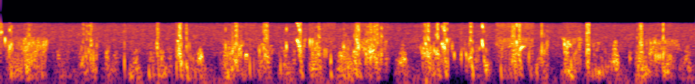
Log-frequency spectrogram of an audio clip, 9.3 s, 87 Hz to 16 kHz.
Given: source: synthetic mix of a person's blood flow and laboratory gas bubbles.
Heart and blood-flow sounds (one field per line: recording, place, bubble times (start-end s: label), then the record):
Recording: Doppler ultrasound of blood flow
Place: precordium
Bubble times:
0.00-0.65 s: bubbles
1.06-1.32 s: bubbles
1.62-1.81 s: bubbles
1.95-2.17 s: bubbles
2.35-2.70 s: bubbles
2.92-3.66 s: bubbles
3.69-3.85 s: bubbles
3.92-4.47 s: bubbles
4.51-5.22 s: bubbles
5.59-6.55 s: bubbles
6.61-7.33 s: bubbles
7.48-8.11 s: bubbles
8.38-8.44 s: bubbles
8.46-9.09 s: bubbles
From the record:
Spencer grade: 3 (all of the cardiac periods contain showers or single bubble signals, but not dominating or overriding the cardiac motion signals)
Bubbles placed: anywhere in the cardiac cycle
